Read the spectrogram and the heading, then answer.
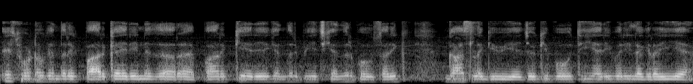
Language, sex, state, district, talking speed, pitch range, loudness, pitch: Hindi, male, Rajasthan, Jaipur, 285 wpm, 125-130 Hz, -19 LUFS, 125 Hz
